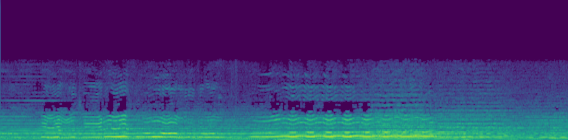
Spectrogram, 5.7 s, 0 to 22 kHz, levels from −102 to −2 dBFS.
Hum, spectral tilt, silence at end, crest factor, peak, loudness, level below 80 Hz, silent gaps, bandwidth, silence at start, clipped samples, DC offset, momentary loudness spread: none; -5.5 dB/octave; 0 s; 14 dB; -10 dBFS; -24 LUFS; -50 dBFS; none; 9 kHz; 0 s; under 0.1%; under 0.1%; 12 LU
